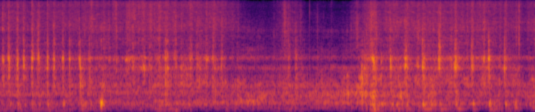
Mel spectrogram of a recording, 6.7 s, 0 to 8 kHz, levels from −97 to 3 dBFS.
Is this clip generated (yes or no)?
yes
